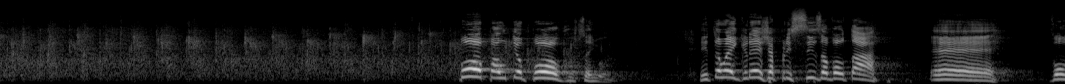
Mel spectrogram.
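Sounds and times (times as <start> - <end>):
audience applauding: 0.0 - 6.1
speech: 4.6 - 6.2, 7.0 - 10.6.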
